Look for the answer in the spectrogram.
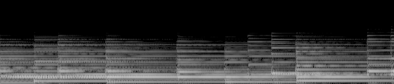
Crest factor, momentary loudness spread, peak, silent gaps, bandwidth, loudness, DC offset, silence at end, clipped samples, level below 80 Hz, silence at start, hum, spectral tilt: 12 dB; 4 LU; -8 dBFS; none; 4.6 kHz; -22 LUFS; under 0.1%; 0 s; under 0.1%; -46 dBFS; 0 s; none; -11 dB/octave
